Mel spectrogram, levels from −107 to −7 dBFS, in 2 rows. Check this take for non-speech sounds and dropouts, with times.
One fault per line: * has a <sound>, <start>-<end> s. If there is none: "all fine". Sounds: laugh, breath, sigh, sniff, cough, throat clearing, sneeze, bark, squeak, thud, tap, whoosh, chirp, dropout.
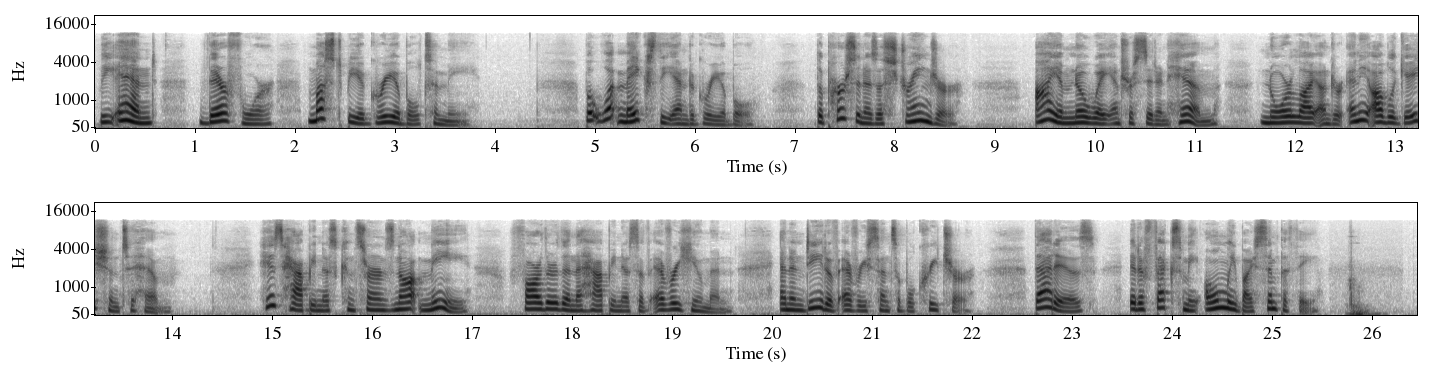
* has a thud, 25.7-26.2 s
